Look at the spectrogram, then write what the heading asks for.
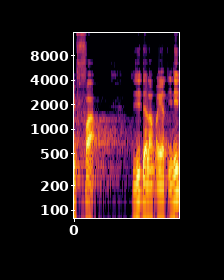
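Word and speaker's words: ف: Nah, dalam pelafalan huruf fa ini masih sering banyak terjadi kesalahan, yaitu dibacanya pi. Tapi kalau fa itu cara pelafalannya adalah bukan pi tapi fi, bukan pa tapi fa.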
